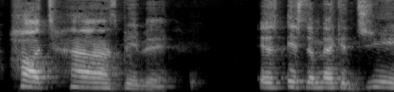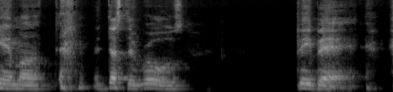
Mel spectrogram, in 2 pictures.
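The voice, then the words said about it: Dusty Rhodes impression. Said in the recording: “that Dusty Rhodes impression”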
